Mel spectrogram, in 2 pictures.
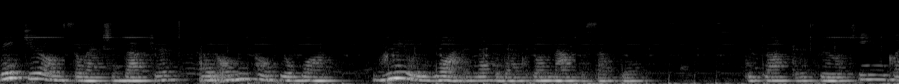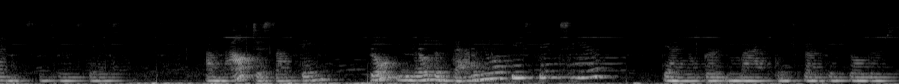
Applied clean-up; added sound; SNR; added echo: neural separator model SepFormer DNS4.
